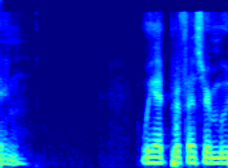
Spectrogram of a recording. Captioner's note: speaking French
